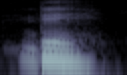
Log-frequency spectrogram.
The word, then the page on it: nde: Yawa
